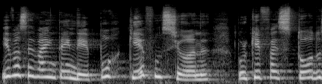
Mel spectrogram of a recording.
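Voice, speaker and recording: A woman speaks at a moderate pace, her pitch swinging very widely. Noticeable background noise runs behind her. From Brazil, interior of São Paulo state. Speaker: online course instructor. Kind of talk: sales pitch.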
